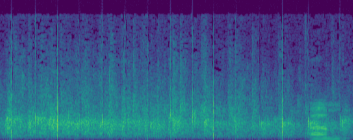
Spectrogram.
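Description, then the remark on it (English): An audience applauds a panel of speakers steadily, a broad wash of clapping with sharp individual claps landing in an even, quick rhythm. Near the end a voice briefly cuts in over the clapping. “Please, a round of applause for our panelists.”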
